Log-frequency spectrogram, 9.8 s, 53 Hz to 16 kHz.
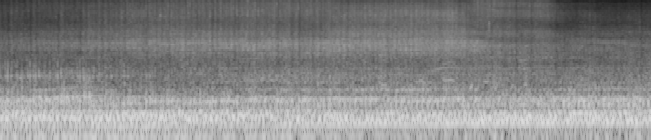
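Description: Loud engine of a 1968 street-race car idling steadily as the car rolls slowly past close by, a deep, even rumble with no change in pitch.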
